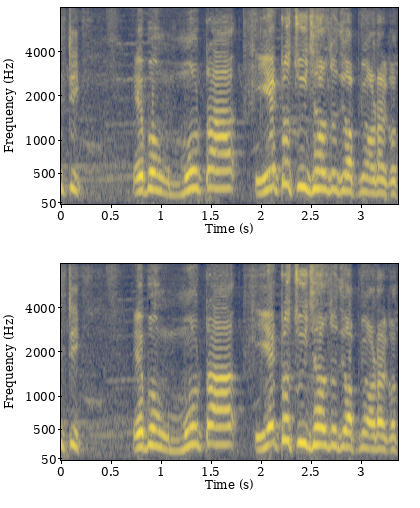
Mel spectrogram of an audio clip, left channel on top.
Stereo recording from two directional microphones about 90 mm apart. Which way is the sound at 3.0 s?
90° right.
